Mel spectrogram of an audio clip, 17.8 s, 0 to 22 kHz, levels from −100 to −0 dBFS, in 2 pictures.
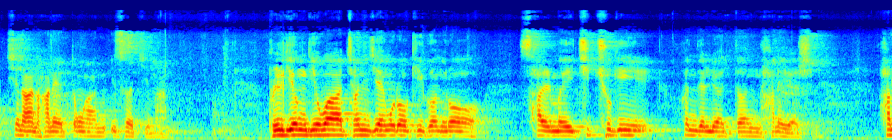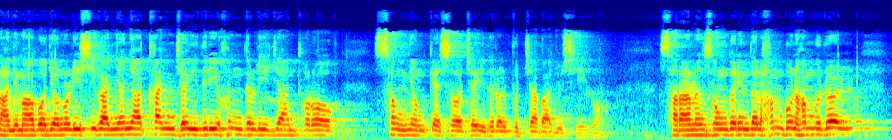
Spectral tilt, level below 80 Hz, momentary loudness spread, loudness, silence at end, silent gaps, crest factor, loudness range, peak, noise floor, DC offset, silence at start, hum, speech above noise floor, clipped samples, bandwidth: -6.5 dB/octave; -52 dBFS; 16 LU; -16 LUFS; 0.1 s; none; 16 dB; 6 LU; 0 dBFS; -47 dBFS; under 0.1%; 0 s; none; 31 dB; under 0.1%; 14 kHz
